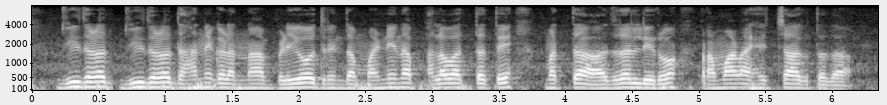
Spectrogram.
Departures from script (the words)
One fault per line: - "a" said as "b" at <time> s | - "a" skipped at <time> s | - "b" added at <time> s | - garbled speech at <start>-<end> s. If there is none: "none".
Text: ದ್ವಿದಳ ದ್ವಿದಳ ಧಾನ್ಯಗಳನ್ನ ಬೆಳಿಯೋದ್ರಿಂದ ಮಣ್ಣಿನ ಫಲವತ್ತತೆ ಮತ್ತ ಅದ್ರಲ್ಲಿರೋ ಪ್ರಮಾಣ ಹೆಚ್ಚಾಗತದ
none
